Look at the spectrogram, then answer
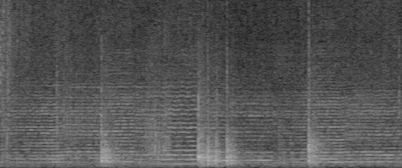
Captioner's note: knocking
